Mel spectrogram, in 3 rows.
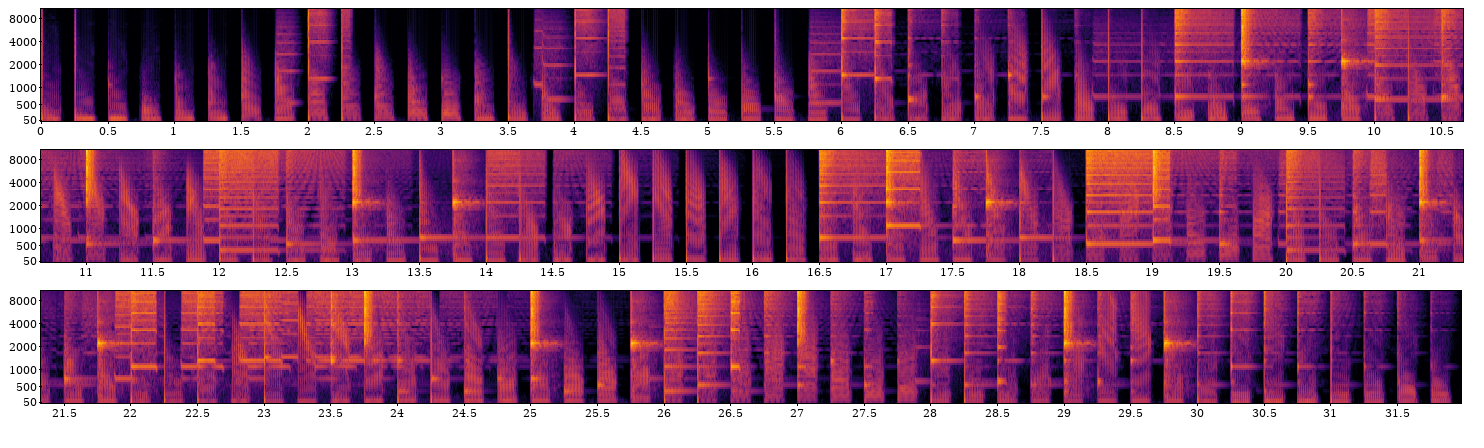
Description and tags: Mediso Vate
60bpm, Gb, mixolydian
